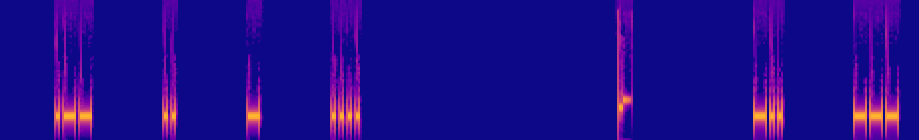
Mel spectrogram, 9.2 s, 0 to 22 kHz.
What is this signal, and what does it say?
Morse code, heard as a keyed tone, about 28 wpm, spaced as for 10 wpm, 700 Hz. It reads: WITH DO
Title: 6x Character Spacing - Top 100 Words - 30wpm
